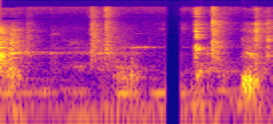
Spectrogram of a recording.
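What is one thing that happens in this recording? A woman gulps water from a glass.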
